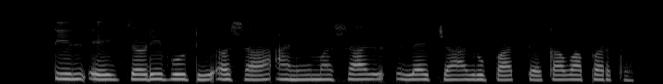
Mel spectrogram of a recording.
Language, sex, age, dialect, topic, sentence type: Marathi, female, 25-30, Southern Konkan, agriculture, statement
